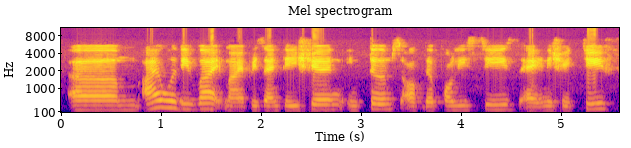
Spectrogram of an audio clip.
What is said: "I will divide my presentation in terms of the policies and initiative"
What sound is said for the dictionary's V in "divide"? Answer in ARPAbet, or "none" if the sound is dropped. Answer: V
